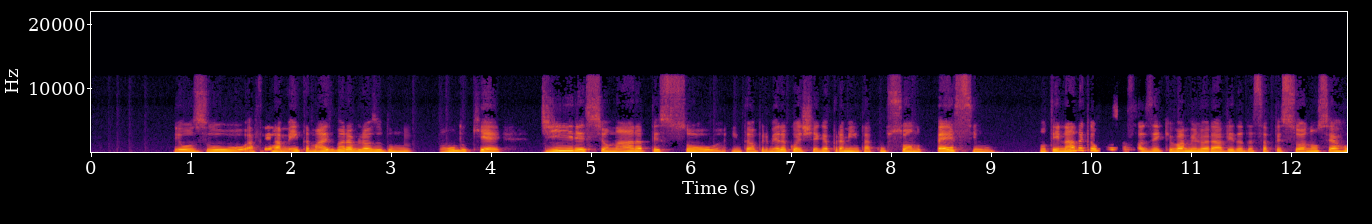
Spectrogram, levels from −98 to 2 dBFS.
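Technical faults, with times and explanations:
10.08–10.5 s, speech suppressed in double talk: the speech level plunges by roughly 35 dB, nearly cutting out for about 0.4 s. This is likely an echo canceller unable to separate the near talker from simultaneous far-end sound, so it suppressed both together.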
